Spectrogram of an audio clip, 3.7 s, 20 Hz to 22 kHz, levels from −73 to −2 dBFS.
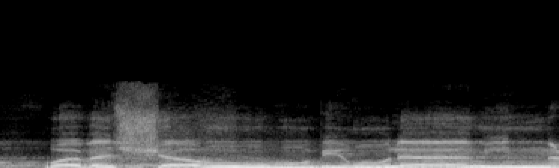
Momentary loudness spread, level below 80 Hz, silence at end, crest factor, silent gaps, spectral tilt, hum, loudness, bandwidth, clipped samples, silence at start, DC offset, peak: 5 LU; -46 dBFS; 0 s; 10 dB; none; -6 dB/octave; none; -14 LUFS; 10.5 kHz; under 0.1%; 0 s; under 0.1%; -4 dBFS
